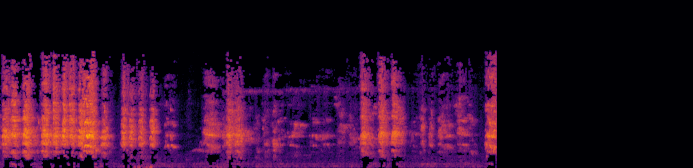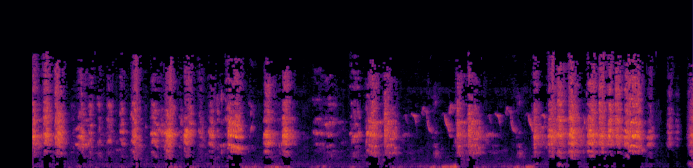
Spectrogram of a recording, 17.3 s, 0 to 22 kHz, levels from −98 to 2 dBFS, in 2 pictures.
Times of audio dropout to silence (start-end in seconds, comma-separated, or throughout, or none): 6.21-9.08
